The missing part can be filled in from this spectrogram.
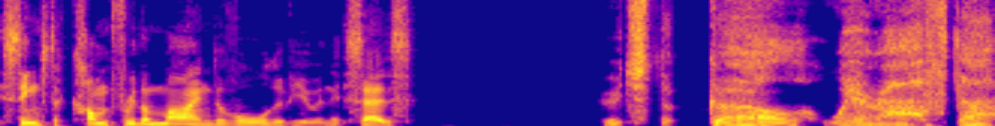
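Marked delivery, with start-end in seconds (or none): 4.0-6.6 dark, echoing, low voice, very drawn-out and slow. Game narrator voices a voice heard in all the players' minds, dark and echoey. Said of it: "A dark, echoey voice".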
